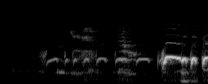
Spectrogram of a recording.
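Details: Local zebra dove lure call: quick, soft coos in a steady row, ending in a loud, rising, trilled coo that breaks into rapid beats.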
